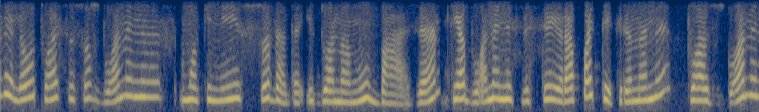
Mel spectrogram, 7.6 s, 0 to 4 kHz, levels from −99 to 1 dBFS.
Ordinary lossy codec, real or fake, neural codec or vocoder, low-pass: Opus, 16 kbps; real; none; 3.6 kHz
